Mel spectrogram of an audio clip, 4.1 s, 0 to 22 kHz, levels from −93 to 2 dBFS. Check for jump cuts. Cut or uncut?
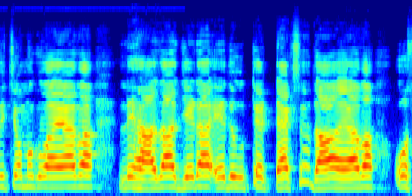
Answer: uncut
